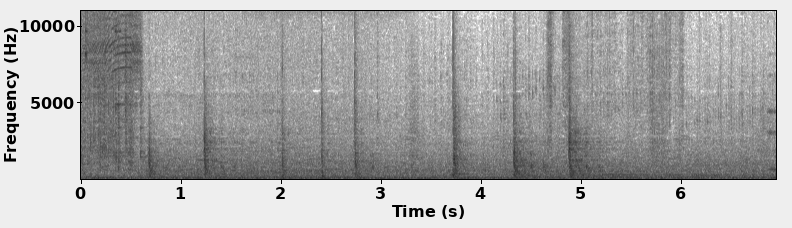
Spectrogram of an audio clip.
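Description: Sharp mechanical clicks and ticks at uneven intervals, about a dozen, the loudest a few seconds in, over a steady low hum of ambient machinery.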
